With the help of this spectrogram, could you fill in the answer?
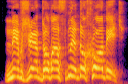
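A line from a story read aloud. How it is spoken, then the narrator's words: Shout. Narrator (Ukrainian): крикнув Гаррі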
